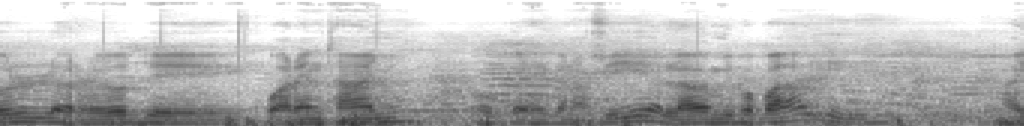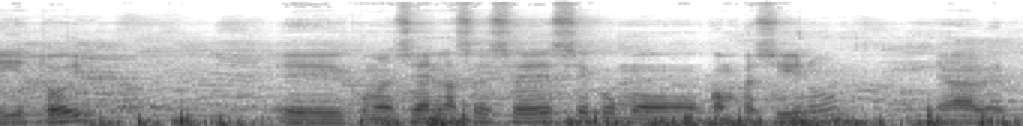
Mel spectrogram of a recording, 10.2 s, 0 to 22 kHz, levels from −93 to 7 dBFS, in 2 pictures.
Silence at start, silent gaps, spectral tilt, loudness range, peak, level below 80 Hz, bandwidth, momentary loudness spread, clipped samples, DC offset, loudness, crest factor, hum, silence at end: 0 s; none; -8 dB/octave; 3 LU; -2 dBFS; -32 dBFS; over 20 kHz; 8 LU; under 0.1%; under 0.1%; -23 LUFS; 20 dB; none; 0 s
